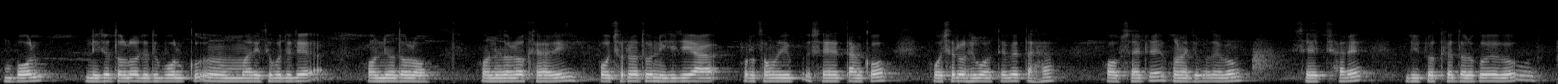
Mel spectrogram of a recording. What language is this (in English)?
Odia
